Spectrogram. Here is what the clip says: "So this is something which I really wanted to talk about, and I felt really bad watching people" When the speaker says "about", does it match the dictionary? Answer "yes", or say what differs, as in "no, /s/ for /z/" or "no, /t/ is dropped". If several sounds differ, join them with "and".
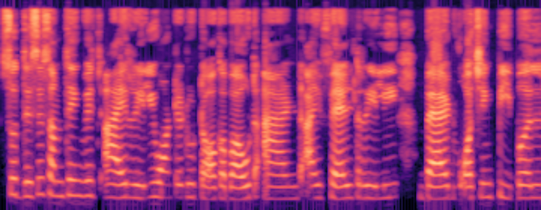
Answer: yes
